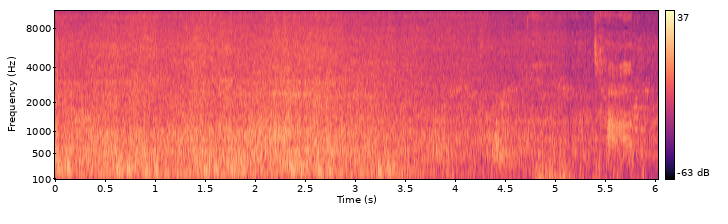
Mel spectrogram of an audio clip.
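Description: A TEMU1000-series Taroko Express tilting train pulls out of a station bound for Taitung on the Hualien–Taitung line, its steady rolling rumble loud and close, then easing slightly as it moves off.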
